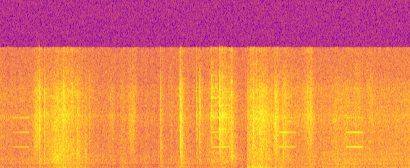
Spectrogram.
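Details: HP desktop that powers on with no display: short, thin high beeps about once a second over handling clatter, the four-beep power-on error code. Cause not pinned down.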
